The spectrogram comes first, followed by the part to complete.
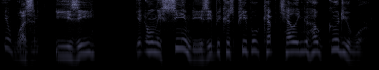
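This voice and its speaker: Man acting emphatic young pep-talking friend, swooping pitch. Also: sing-song, a little fast, darkish tone, no echo, studio quality, exaggerated voice. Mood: insistent encouragement. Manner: emphatic, prodding, persuasive. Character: confident, encouraging young male college friend, insistent coach. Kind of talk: audiobook character dialogue.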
